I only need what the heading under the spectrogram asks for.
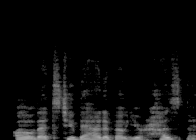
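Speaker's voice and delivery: usual speaking voice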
